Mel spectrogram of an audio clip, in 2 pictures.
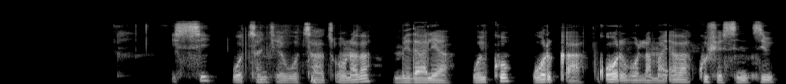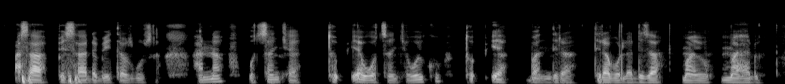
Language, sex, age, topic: Gamo, male, 18-24, government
